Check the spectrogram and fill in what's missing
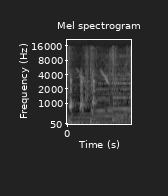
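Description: Chickens cluck in the video game Slime Rancher, a few close, clear clucks and short calls in quick succession with no talking.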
